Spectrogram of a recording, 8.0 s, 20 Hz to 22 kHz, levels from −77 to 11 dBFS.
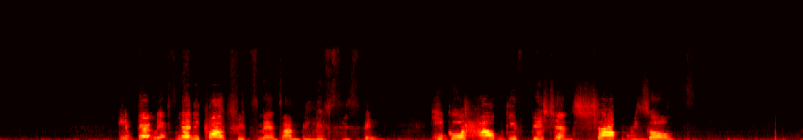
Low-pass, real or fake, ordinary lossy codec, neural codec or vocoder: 14.4 kHz; fake; none; codec, 32 kHz, 1.9 kbps, SNAC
